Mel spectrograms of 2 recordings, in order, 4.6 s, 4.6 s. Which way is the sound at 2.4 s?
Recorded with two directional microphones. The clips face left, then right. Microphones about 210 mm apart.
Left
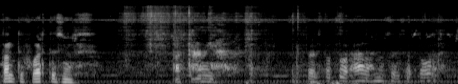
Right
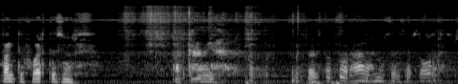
40° right (ahead or behind).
